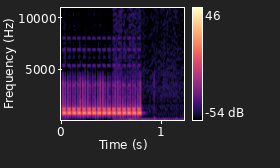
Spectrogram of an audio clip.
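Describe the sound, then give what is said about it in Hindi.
A telephone rings with a rapid, trilling electronic bell, a fast burst of pulses lasting under a second, then cuts off into faint background noise. “थोड़ी ही देर में व्योम के पापा का फोन आया”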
